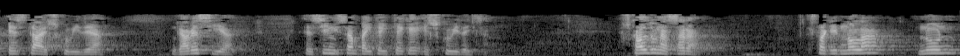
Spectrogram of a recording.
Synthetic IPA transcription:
e̞zd̪ae̞skuβ̞iðe̞a | ɡaβ̞e̞sia | e̞sinisambajt̪ejt̪e̞ke̞ːskuβ̞ið̞e̞isan | ewskald̪unasaɾa | e̞̥st̪akit̪no̞lanun

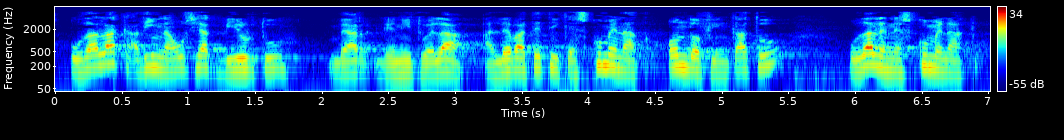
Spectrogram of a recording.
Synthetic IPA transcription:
uð̞alakaðinːaɣ̞usiak̚biuɾt̪u | βe̞aɾɣe̞nit̪ue̞laa̰ld̪e̞β̞at̪e̞t̪ike̞skume̞nako̞nd̪o̞fiŋkat̪uː | ð̞ale̞ne̞skume̞nak

